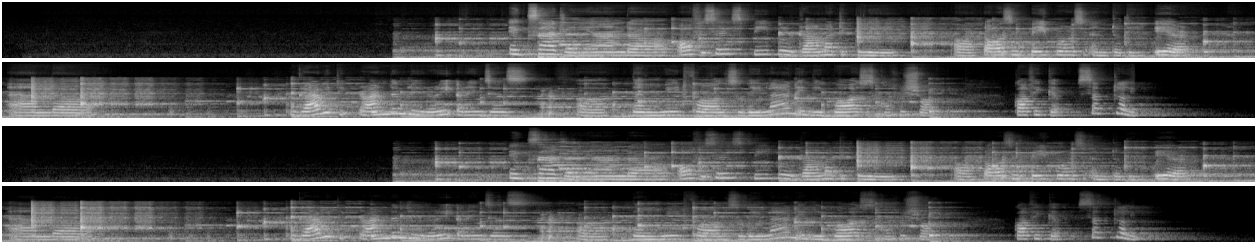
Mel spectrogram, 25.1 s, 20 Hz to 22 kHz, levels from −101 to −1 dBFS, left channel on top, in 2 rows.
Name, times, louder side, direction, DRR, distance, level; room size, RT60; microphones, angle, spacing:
sound 1, 3.9-21.9, right 1 dB, 15° right, 3.5 m, -33 dB
voice 1, 5.1-9.0 9.5-12.0 12.6-13.5 15.4-17.8 18.3-21.9 22.7-23.9, left 2 dB, 75° left, 1.2 m, -26 dB
28.0 x 21.5 x 7.7 m
head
